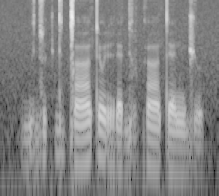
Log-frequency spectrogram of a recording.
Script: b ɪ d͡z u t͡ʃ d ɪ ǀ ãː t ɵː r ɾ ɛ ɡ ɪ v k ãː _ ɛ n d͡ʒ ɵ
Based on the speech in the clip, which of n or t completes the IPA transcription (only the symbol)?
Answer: t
